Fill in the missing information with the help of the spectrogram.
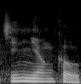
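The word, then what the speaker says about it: Ko Jin-young: This person's name I can pronounce exactly 왜냐하면 한국 사람이기 때문에. because she's Korean. 고진영이라고 하더라고요. Jin-young Ko, Go Jin-young.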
